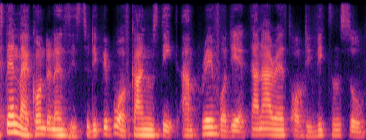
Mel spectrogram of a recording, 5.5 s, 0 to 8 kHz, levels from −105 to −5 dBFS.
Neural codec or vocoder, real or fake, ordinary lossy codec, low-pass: codec, 16 kHz, 0.5 kbps, X-Codec, WavLM features, trained on Multilingual LibriSpeech; fake; none; 7.2 kHz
